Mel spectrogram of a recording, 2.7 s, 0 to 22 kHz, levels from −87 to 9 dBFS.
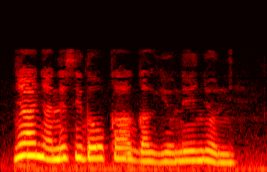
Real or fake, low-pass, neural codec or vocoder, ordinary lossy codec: fake; 19.8 kHz; vocoder, 48 kHz, 128 mel bands, Vocos; AAC, 24 kbps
